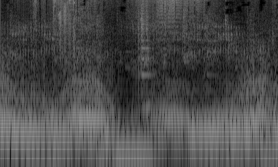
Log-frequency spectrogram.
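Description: Live electronic music: a loud, deep, sustained bass drone under layered steady tones, with occasional sweeps rising and falling across it.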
